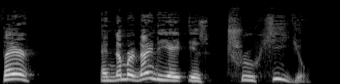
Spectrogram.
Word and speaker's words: Trujillo: it's got both there and number 98 is Trujillo Trujillo so it's got both of them the La Jolla rule of pronunciation t-r-u-j-i-l-l-o Trujillo the surname via v-i-l-l-a as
